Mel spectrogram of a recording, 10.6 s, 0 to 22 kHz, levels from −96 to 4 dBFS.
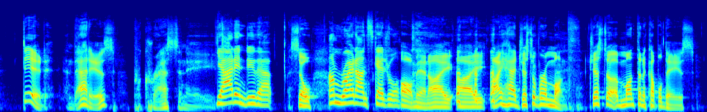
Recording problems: none

